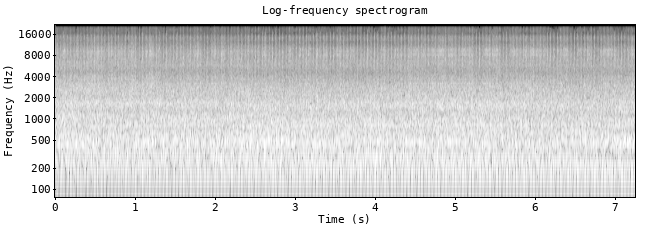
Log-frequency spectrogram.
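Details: 1974 Craftsman mower repowered with a spare Briggs & Stratton engine replacing the old Tecumseh, throttle locked full: steady, even small-engine drone at constant high speed, no misses, knocks or surging. Normal running.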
